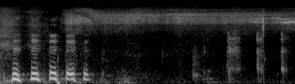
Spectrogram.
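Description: A few quick voiced syllables give way to several short, breathy hissing bursts, a person imitating a hiss with their mouth, moderately loud over a faint steady background hiss.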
